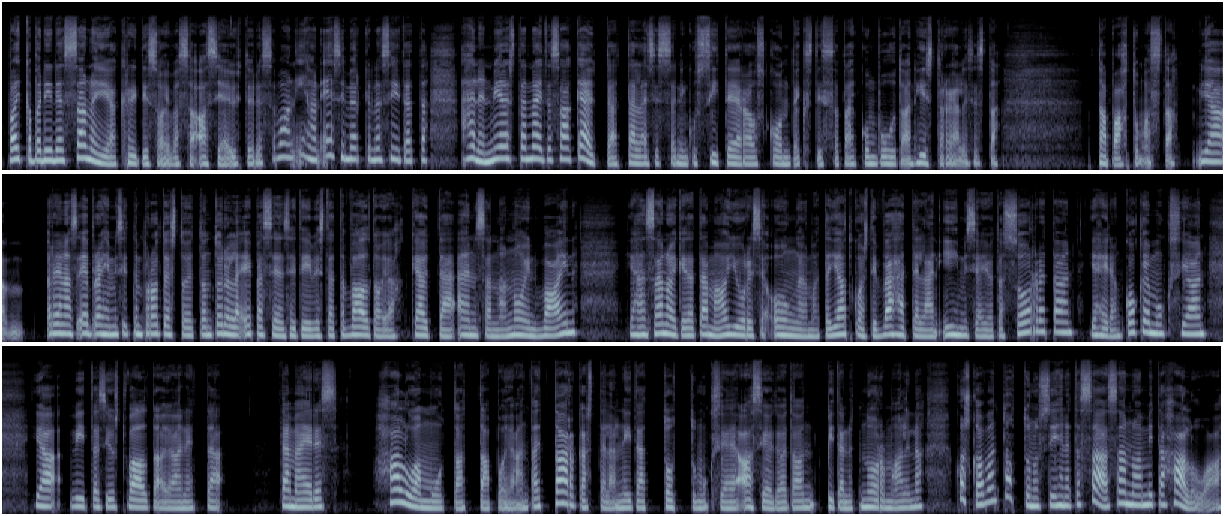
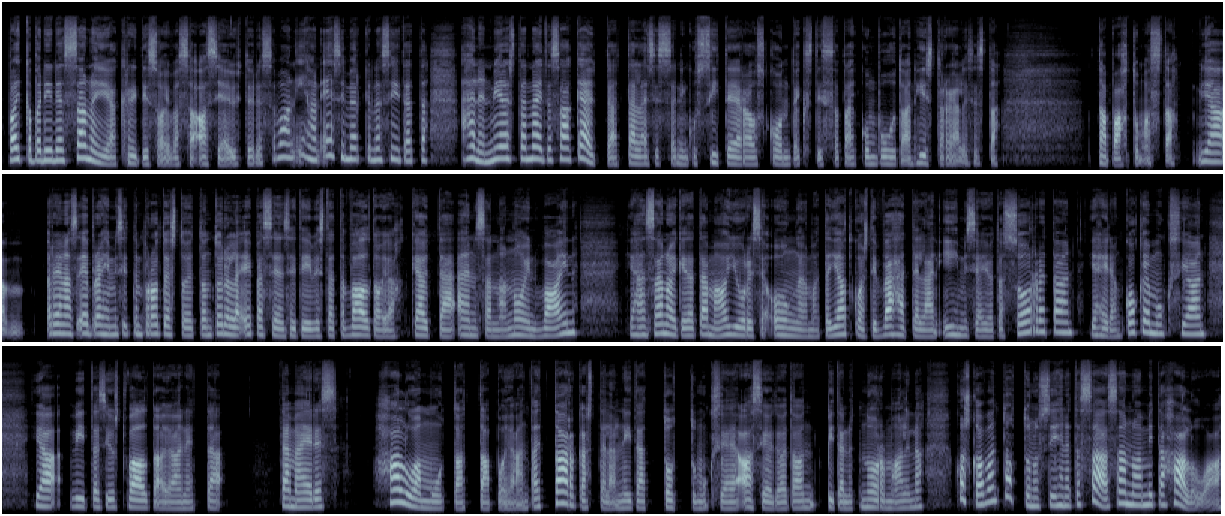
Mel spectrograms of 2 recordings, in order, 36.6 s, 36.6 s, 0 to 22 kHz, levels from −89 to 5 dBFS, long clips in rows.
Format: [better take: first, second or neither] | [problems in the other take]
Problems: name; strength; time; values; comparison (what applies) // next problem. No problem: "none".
first | thin; somewhat; fading below 300 Hz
